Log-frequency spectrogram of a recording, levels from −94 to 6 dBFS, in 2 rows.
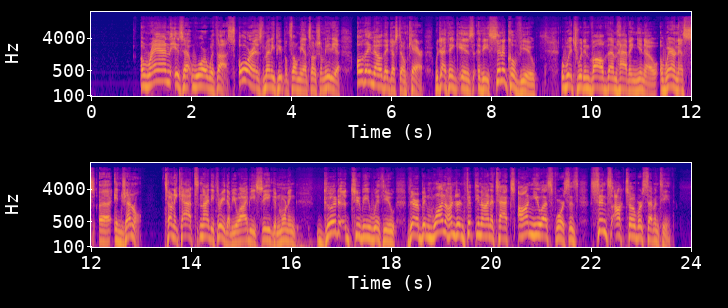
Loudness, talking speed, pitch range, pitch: -21 LUFS, 155 wpm, 145-195 Hz, 165 Hz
